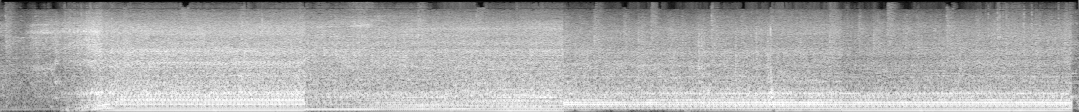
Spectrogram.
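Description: A lift platform's engine is started from the basket on a rooftop job washing solar panels. It catches with a short crank, then settles into a loud, steady idle that shifts pitch slightly as it runs.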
